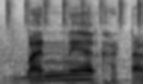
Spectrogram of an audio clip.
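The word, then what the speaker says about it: Bannerghatta: बन्नियरघाटा ऐसा प्रतीत होता है, इसका उच्चारण ऐसे किया जाता है, एक प्रकृति शिविर, वहां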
